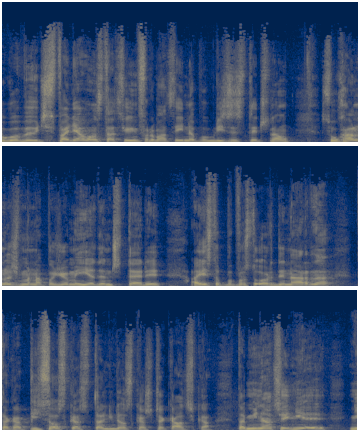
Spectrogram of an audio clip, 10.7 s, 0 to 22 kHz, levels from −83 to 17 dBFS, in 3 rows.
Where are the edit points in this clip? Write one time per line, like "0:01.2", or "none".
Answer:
none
